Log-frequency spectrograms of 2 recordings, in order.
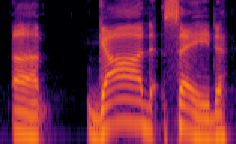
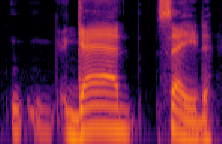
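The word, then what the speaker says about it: Gad Saad: So, God Said, and it's Gadsaad. Gad Said. And I have difficulty pronouncing his name, but he is he's an influencer.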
